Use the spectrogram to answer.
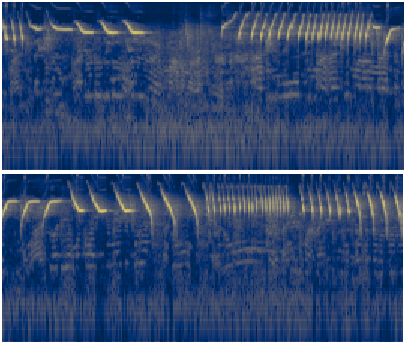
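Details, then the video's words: Canary on a master recording intended to make a stuck canary sing long rolls. Opening whistled slurs lead into fast rolls, then deep downswept notes and a dense buzzy trill, phrases changing every couple of seconds. "Masteran Burung Kenari Gacor Buat Pancingan Kenari Macet Biar Ngerol Panjang"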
